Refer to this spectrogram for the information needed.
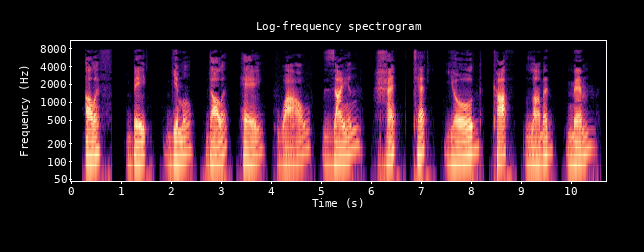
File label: alpha fast, hebrew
